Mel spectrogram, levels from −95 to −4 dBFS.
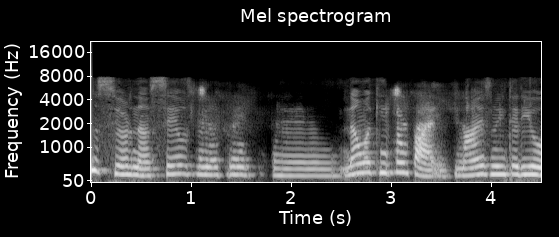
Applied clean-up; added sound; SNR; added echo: neural mask model Resemble Enhance denoiser.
